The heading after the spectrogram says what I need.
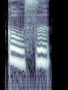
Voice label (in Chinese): "构思", Chinese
